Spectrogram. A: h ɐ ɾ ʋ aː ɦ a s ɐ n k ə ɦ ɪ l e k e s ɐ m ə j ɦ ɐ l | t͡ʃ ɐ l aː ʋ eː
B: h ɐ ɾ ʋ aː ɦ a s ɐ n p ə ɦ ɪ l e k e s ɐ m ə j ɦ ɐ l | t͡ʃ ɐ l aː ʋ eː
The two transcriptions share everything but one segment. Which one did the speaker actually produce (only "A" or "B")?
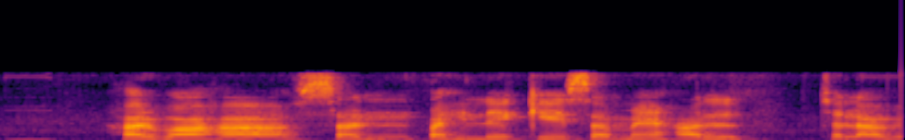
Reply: B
